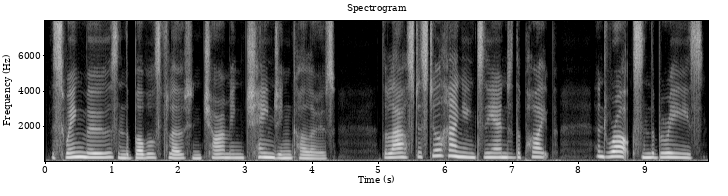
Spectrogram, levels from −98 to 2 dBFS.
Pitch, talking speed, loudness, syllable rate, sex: 230 Hz, 165 wpm, -20 LUFS, 4.0 syllables/s, female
